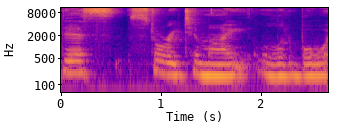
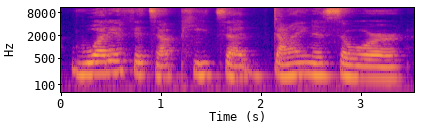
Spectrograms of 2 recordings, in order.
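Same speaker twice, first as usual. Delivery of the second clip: ordinary delivery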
